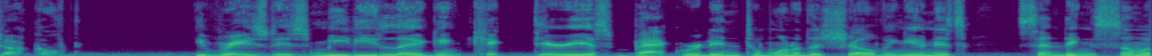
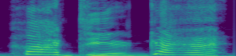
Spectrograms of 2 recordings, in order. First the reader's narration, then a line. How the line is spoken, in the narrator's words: Darius screamed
